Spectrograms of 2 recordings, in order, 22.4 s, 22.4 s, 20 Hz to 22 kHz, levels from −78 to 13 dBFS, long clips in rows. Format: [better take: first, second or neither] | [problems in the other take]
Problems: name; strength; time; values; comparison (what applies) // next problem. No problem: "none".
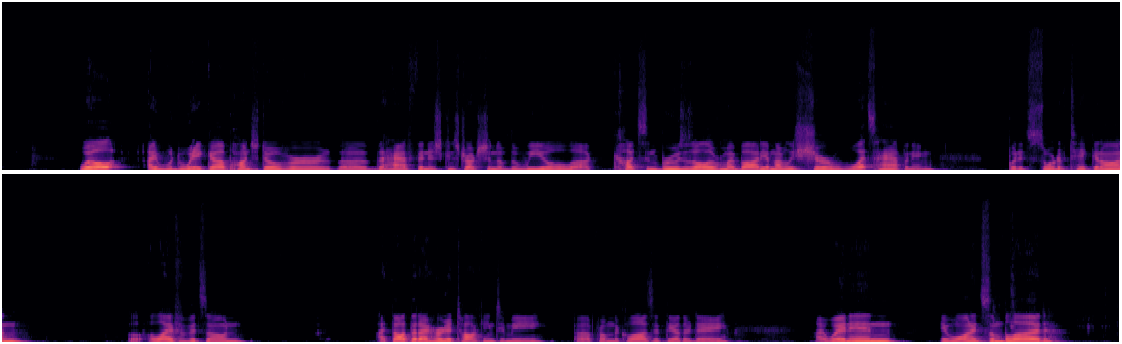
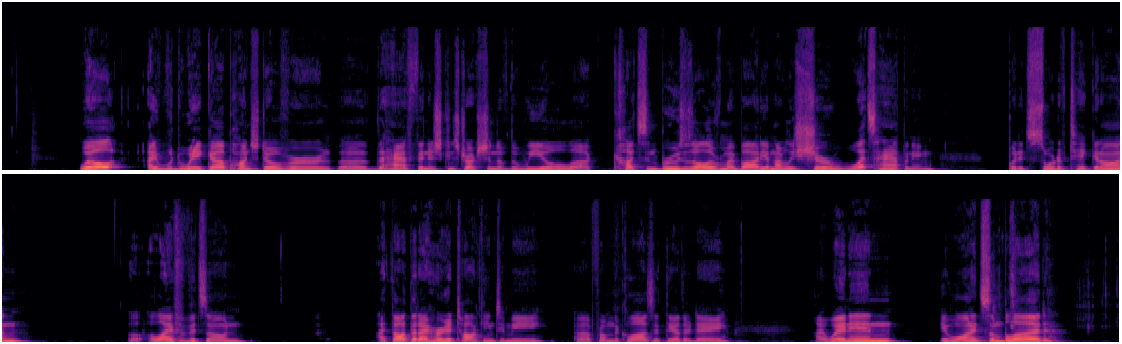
second | muffled; very; fading above 3 kHz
